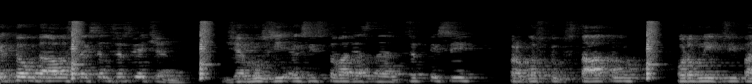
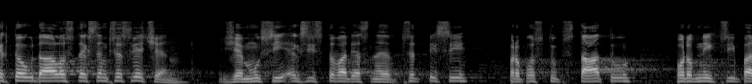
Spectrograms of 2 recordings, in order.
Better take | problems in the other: second | noise reduction (classical method WPE with log-MMSE)

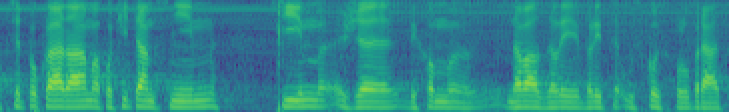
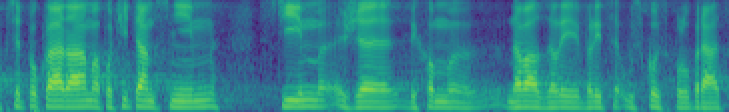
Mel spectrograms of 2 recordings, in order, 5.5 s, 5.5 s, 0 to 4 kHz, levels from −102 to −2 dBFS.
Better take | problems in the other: second | background sound (Domestic sounds, home sounds); 19 dB below the speech

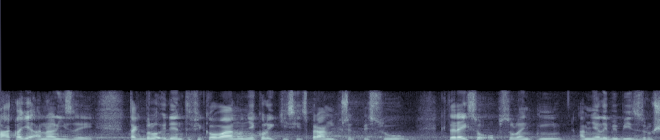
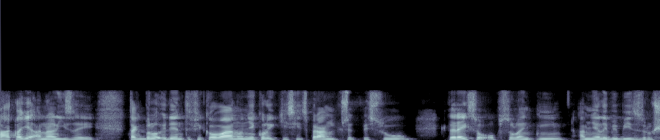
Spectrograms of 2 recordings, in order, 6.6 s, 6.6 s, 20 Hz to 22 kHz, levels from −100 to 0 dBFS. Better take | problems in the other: first | noise reduction (neural mask model Resemble Enhance denoiser)

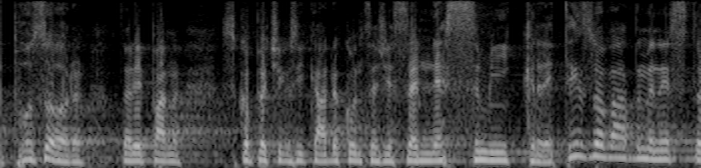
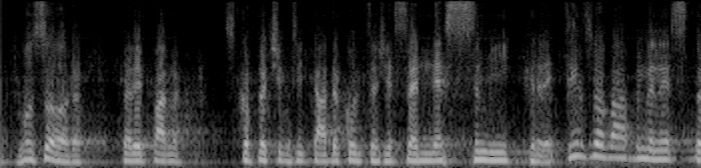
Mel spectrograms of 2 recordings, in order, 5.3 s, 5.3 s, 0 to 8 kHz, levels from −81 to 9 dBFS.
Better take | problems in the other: first | noise reduction (neural separator model SepFormer DNS4)

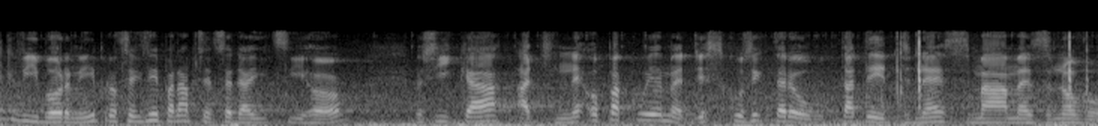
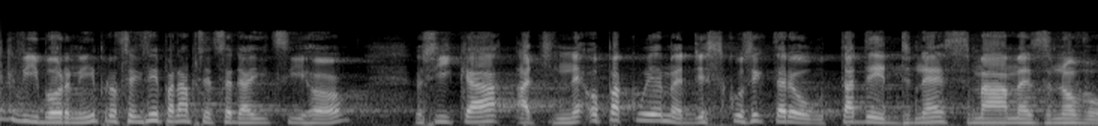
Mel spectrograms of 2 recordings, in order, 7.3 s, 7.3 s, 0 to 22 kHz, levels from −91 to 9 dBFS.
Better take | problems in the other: second | background sound (Wind); 5 dB below the speech

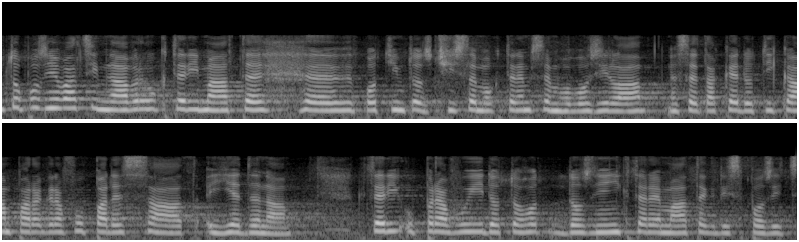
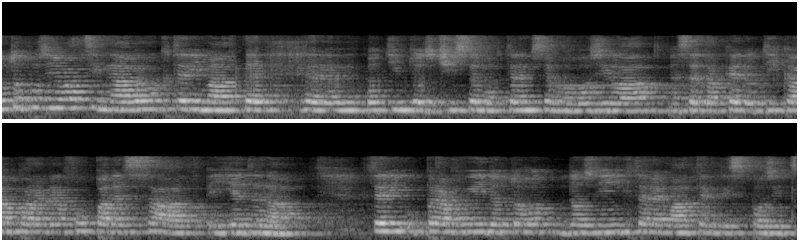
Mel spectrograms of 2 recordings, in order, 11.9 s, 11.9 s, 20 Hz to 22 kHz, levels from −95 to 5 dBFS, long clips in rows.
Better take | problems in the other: first | noise reduction (neural separator model SepFormer DNS4)

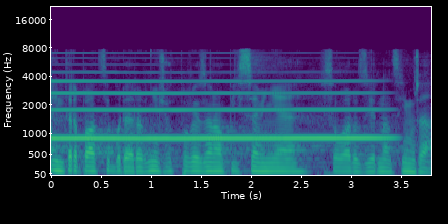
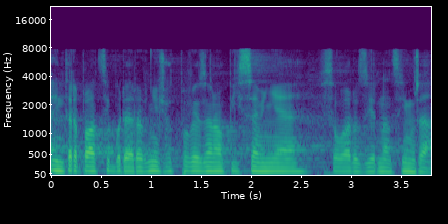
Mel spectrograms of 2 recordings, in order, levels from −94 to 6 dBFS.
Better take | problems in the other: second | background sound (Wind instrument, woodwind instrument); 4 dB above the speech

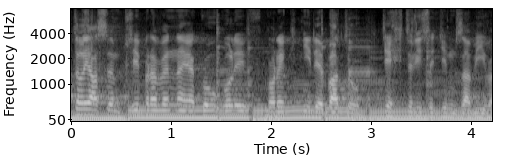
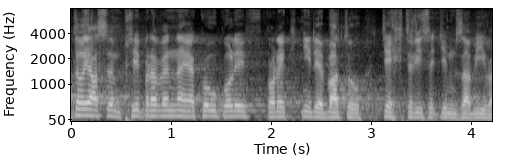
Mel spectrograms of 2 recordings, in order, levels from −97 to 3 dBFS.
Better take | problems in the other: second | background sound (Bass guitar); 3 dB above the speech

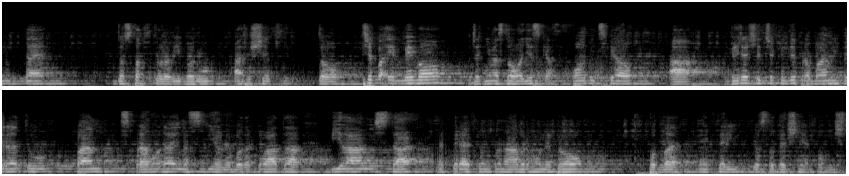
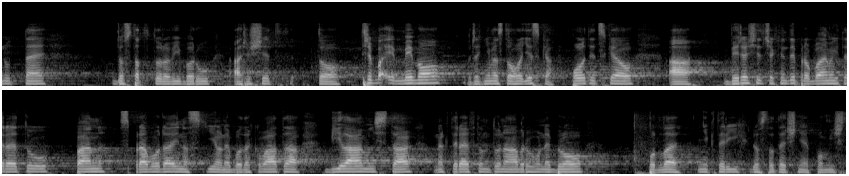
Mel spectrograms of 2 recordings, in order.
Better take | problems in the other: second | noise reduction (neural separator model SepFormer DNS4)

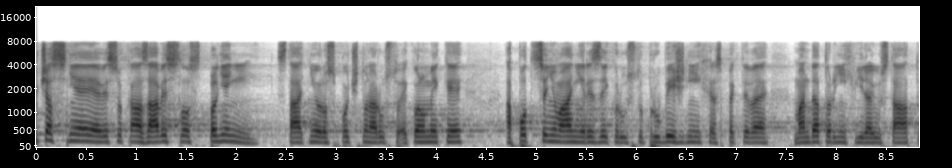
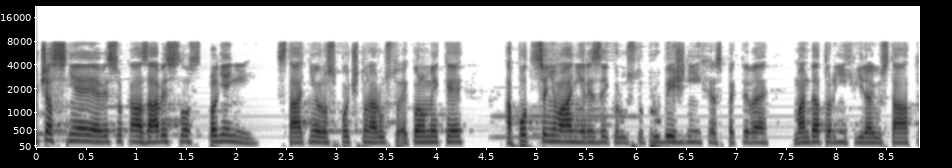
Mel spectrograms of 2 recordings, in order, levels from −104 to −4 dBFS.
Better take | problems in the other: first | noise reduction (classical method spectral subtraction)

